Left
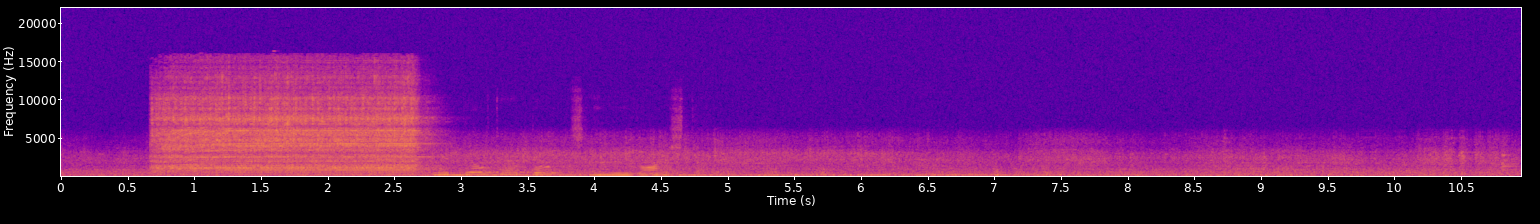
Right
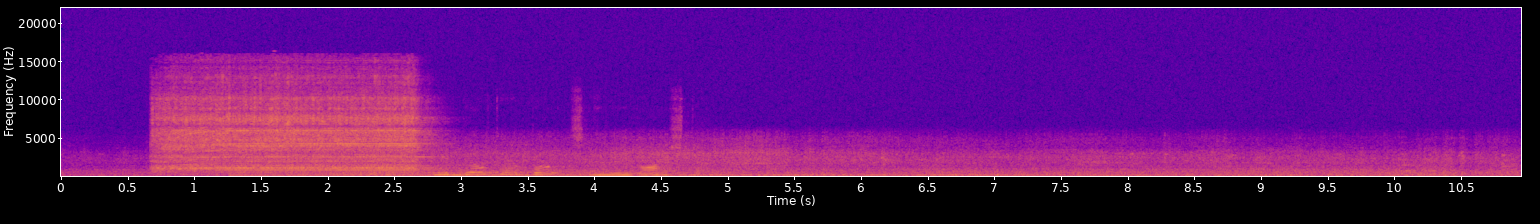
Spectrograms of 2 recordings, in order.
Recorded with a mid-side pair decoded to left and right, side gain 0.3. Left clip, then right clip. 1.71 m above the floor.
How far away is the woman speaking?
About 3.5 m.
